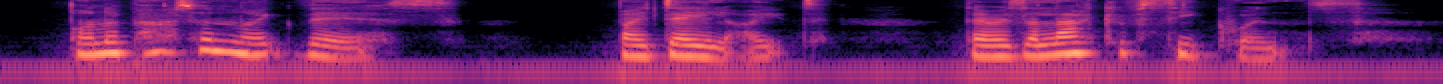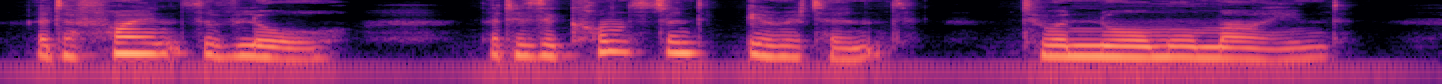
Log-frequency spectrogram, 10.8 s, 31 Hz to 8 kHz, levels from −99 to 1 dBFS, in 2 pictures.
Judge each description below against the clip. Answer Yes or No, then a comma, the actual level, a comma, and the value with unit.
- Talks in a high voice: Yes, high, 200 Hz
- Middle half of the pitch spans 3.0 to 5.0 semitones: Yes, average, 4.5 semitones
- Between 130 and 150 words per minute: Yes, average, 145 wpm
